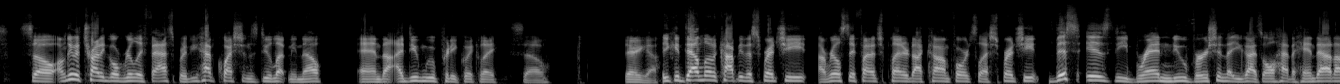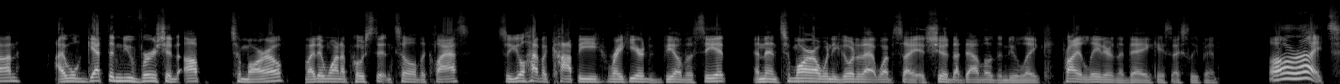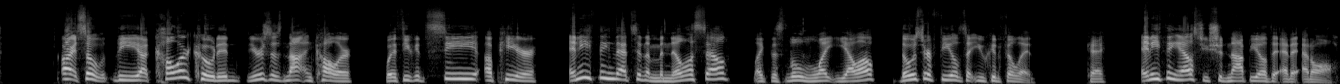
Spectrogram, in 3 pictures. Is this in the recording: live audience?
yes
